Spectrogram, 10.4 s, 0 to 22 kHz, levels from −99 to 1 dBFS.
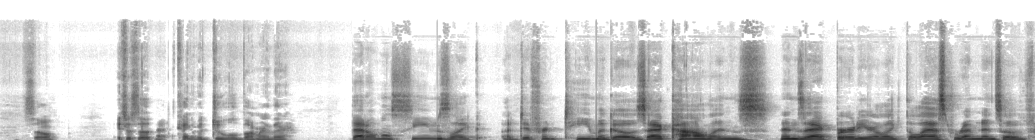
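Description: At 4.38 s and again at 5.97 s, the microphone volume stepped up as the input gain was raised abruptly, lifting speech and background together by about 9 dB, then about 6 dB.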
